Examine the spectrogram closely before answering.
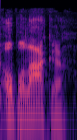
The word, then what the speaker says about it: Opa-locka: to boxing yeah very cool very cool and opalaca is that pronounced correctly yeah it's a tough one man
